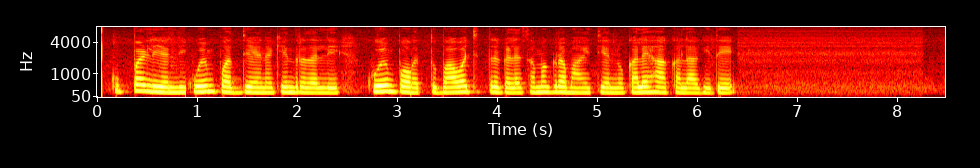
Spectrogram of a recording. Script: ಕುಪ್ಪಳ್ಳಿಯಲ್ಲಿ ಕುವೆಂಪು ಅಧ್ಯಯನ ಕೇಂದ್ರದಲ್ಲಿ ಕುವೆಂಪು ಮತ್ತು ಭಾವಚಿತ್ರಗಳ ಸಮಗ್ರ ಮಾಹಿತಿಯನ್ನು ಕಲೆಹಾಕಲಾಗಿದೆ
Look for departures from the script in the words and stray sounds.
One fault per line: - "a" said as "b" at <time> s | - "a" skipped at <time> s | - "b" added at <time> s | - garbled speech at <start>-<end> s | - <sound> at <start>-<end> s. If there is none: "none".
none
